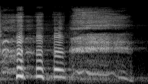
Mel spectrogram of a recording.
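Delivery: high burst of laughter; real, high-pitched short laugh. Real, not acted. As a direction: laugh at your own tease of the crowd. Laughs after teasing the audience.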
